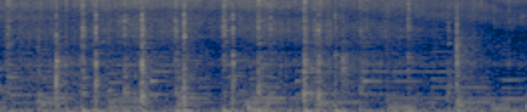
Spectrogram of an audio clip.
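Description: Carrots and celeriac sizzle in nut oil in a pan, a dense, steady frying hiss broken by scraping stirs and small crackles, close up and with no talking.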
